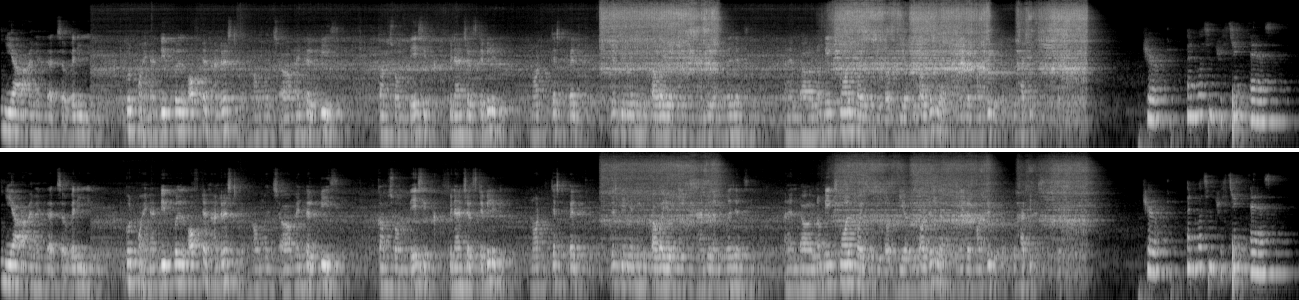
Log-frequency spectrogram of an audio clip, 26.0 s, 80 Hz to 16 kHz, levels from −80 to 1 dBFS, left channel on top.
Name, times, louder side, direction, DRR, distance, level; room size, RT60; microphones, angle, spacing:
voice 1, 0.0-1.9 2.4-6.7 7.5-10.1 10.6-11.6 12.2-15.1 15.7-21.3, equal, 15° right, 2 dB, 1.4 m, -23 dB
sound 1, 1.8-21.8, left 9 dB, 55° left, 0.6 m, -25 dB
voice 2, 22.9-23.2 23.7-25.5, equal, 35° right, 2 dB, 1.0 m, -23 dB
20.0 x 13.5 x 3.6 m, 1.4 s
head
